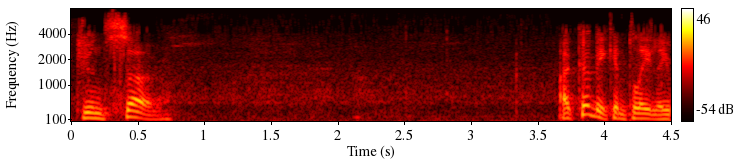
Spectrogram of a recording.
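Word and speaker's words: Junção: He calls it Chow, Jun Chow, and apparently that's very wrong, so I'm not going to pronounce it like that. Pretty sure it's Jun So.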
